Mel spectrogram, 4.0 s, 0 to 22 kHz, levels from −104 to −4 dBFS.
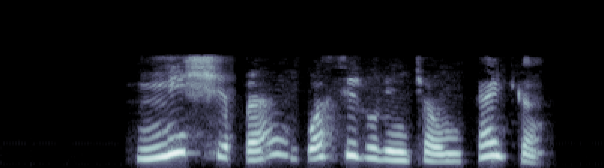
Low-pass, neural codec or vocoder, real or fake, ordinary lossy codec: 5.4 kHz; codec, 16 kHz, 4 kbps, FreqCodec, larger model; fake; AAC, 32 kbps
